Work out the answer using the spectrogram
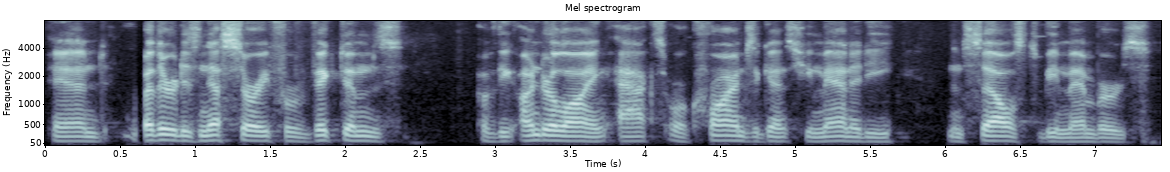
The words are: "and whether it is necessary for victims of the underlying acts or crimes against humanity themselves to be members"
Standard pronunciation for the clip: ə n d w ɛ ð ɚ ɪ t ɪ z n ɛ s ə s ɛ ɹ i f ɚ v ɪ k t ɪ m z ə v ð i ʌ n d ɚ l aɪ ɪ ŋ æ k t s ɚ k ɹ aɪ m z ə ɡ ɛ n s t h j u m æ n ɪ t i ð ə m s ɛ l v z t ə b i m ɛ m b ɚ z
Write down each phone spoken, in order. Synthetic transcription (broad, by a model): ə n w ɛ ð ɚ ɪ t ɪ z n ɛ s ə s ɛ ɹ i f ɚ v ɪ k t ɪ m z ə v ð i ʌ n d ɚ l aɪ ɪ ŋ æ k t s ɚ k ɹ aɪ m z ə ɡ ɛ n s t h j u m æ n ɪ t i ð ə m s ɛ l v z t ə b i m ɛ m b ɚ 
